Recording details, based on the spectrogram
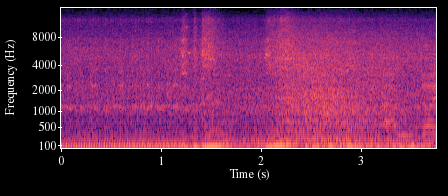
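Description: Jeep YJ on an off-road trail with its engine revving as the gas pedal is pressed. The rumble is close and steady and swells in two surges.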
